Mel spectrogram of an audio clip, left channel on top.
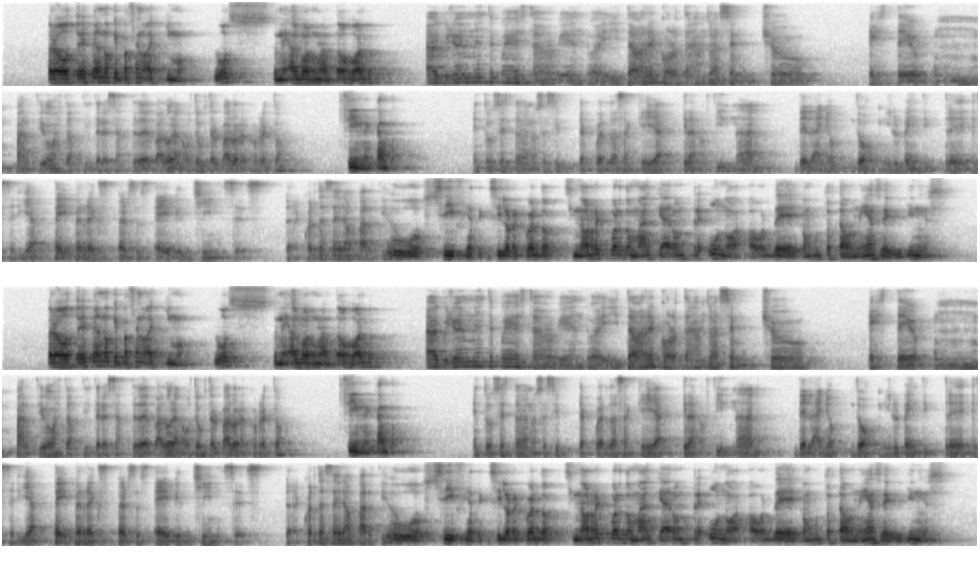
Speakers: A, in the centre; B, on the right (about 25°).
A: Pero
B: ¿cuánto?
A: estoy esperando que pasen los esquimos. ¿Y ¿Vos tenés
B: Sí.
A: algo, un antojo o algo?
B: Algo yo en mente pues estaba viendo ahí, estaba recordando hace mucho este un partido bastante interesante del Valorant. ¿A vos te gusta el Valorant, correcto?
A: Sí, me encanta.
B: Entonces, estaba- no sé si te acuerdas aquella gran final del año 2023 que sería Paper X versus Evil Geniuses. ¿Te recuerdas ese gran partido?
A: Uh, sí, fíjate que sí lo recuerdo. Si no recuerdo mal, quedaron tres uno a favor del conjunto estadounidense de Virginius.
